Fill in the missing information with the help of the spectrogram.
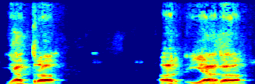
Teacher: Like in the word yatra or yaga or yajna or in the word yamini, this ya is the letter, the sound of the letter ya is there. And its ucharanam is palatal. Its sound is palatal. The tongue touches the palate.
